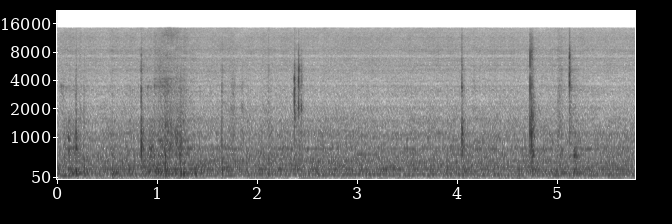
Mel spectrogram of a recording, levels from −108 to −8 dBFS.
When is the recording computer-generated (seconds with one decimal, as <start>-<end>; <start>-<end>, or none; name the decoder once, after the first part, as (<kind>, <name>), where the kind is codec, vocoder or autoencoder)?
0.0-5.8 (codec, SNAC)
